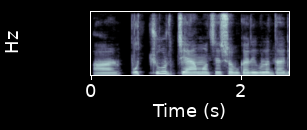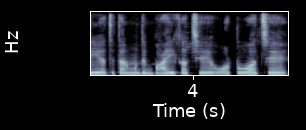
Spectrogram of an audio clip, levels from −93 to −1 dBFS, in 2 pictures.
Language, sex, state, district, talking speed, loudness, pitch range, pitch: Bengali, female, West Bengal, Jhargram, 170 wpm, -23 LUFS, 175-195 Hz, 185 Hz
